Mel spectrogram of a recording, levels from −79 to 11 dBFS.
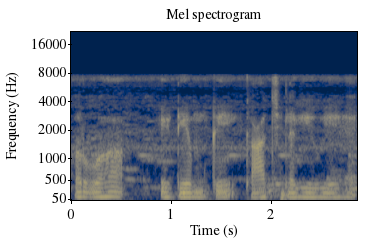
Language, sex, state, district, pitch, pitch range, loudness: Hindi, male, Maharashtra, Gondia, 105 Hz, 100-110 Hz, -20 LUFS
